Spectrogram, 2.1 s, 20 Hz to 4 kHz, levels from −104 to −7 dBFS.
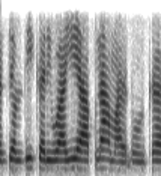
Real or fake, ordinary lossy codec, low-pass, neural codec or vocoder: real; none; 3.6 kHz; none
